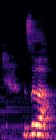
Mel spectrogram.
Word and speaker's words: Dừa: Dừa, người miền Nam phát âm là vừa, ý muốn cầu mong sự vừa đủ, không túng thiếu và viên mãn cho cuộc sống.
